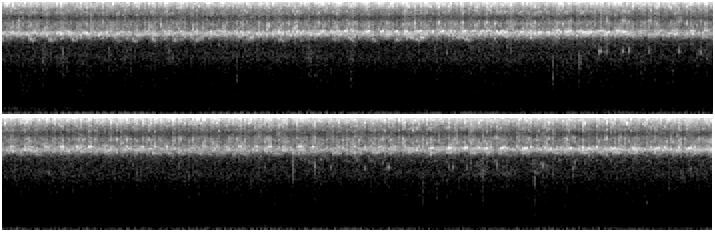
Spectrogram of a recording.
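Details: Para crickets, a domesticated black cricket, keep up an unbroken, shrill high trilling drone throughout, with scattered soft knocks and low background rumble.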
